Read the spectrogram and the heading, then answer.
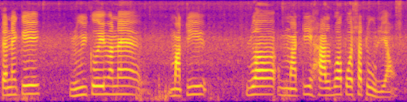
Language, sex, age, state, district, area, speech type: Assamese, female, 45-60, Assam, Nagaon, rural, spontaneous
